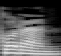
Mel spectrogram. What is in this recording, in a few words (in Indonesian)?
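"koran", Indonesian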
